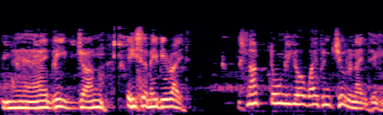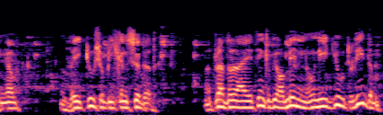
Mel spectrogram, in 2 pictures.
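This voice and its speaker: An actor playing a weary, sharp-minded old colonial patriot who speaks in a measured, deliberate way in an old-time radio drama. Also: male voice, a little high, animated, muffled recording, close to an everyday voice. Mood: grave counsel. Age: older.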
